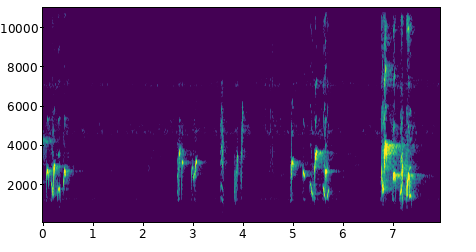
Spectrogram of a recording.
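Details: Puff-throated bulbul decoy recording for training young birds: sparse chattering notes and short fragments spread across long silences, ending in a louder, denser burst of bubbly up-and-down notes.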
